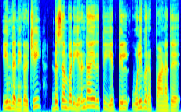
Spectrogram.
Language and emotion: Tamil, neutral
